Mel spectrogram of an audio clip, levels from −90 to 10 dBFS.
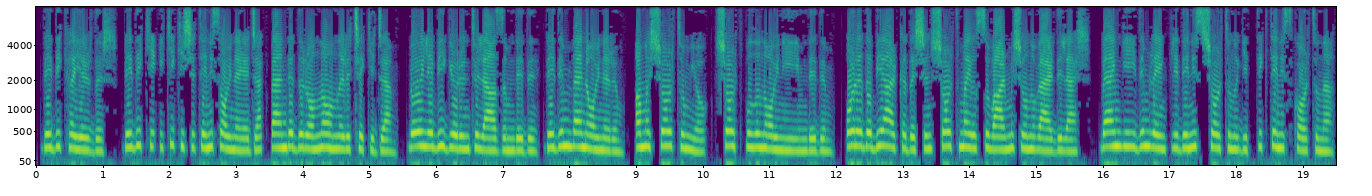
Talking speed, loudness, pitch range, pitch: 135 wpm, -8 LUFS, 190-235 Hz, 220 Hz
